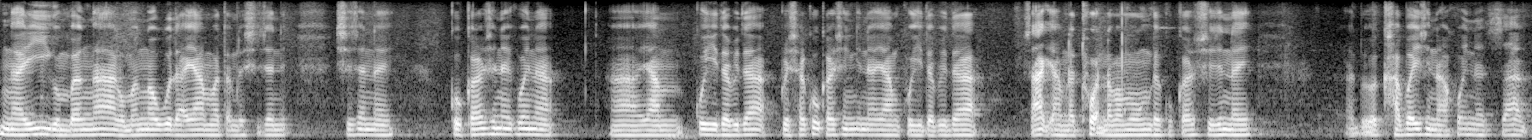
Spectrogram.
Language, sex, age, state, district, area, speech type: Manipuri, male, 30-45, Manipur, Thoubal, rural, spontaneous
